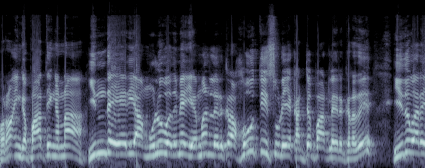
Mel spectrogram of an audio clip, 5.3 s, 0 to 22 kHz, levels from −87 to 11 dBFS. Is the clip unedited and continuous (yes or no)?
no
